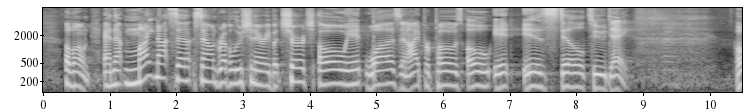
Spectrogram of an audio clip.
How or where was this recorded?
large echoing room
